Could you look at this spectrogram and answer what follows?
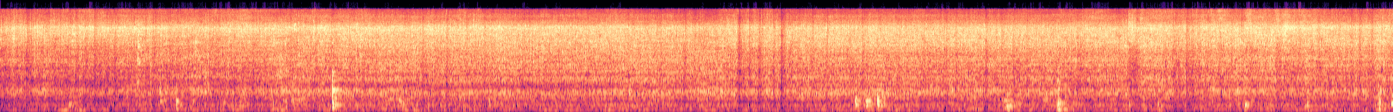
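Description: Chopped cabbage fries in a pan for a creamy coconut-milk sodhi, hissing and sizzling continuously and loudly, with occasional soft scrapes as it is stirred.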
